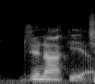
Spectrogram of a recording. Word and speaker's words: Ginocchio: So is it – I said it was Paul Ginocchio, like Pinocchio. – Well, it's spelled the same way. So okay. It's been butchered much worse, so you did a great job. – Okay. So give us the correct pronunciation. – Ginocchio.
